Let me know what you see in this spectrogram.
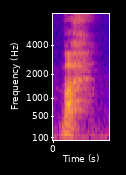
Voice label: go away, somali

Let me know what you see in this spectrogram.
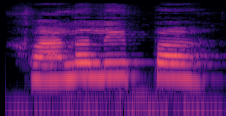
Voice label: thanks, slovenian

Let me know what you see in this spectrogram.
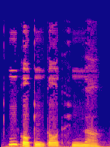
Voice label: how much, cantonese

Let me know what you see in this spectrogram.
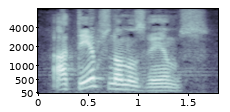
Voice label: long time no see, portuguese br

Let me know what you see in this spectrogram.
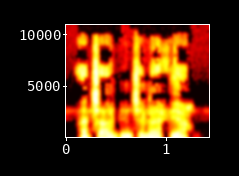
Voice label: bon appetit hausa

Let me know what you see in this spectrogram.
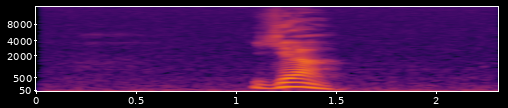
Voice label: "hello", Greek; Γειά!; (Ya) - inf; Greek (Modern)

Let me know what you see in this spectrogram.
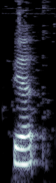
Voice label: five, Czech

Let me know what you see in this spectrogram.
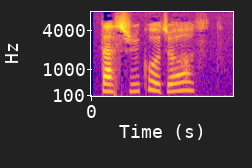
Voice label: toilet, persian

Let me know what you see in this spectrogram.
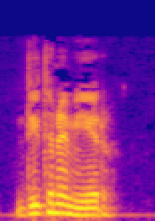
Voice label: have a nice day, albanian

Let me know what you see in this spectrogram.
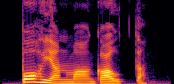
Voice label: cheers, finnish

